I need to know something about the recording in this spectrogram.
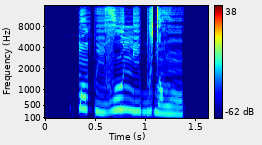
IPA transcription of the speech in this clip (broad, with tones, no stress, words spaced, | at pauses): k͡pɔ̃˦piː˨voː˦ ɲiː˧bɨ˧dɔ̃˨vũ˨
